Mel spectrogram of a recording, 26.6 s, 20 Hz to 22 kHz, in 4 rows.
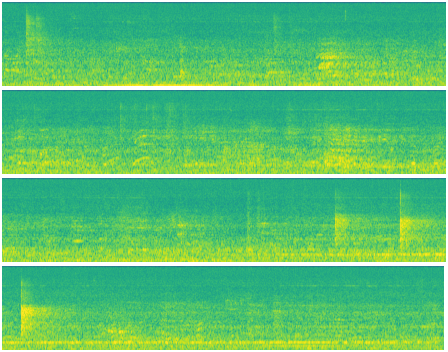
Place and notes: "Terrace May 5th afternoon in the time of COVID19" Soundscape
Chapter LXVII of Ascolto il tuo cuore, città. I listen to your heart, city
Tuesday May5th 2020. Fixed position on an internal terrace at San Salvario district Turin, fifty six days (but second day of Phase 2) of emergency disposition due to the epidemic of COVID19
Start at 2:10 p.m. end at 2:57 p.m. duration of recording 47'17''
Piemonte, Italia, 5 May 2020, 14:10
